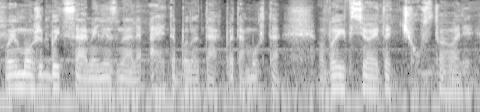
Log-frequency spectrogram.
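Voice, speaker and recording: An actor playing a proud, irritable, tormented middle-aged gentleman in a radio play, agitated and accusatory, with emphatic repetitions. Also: on the low side, steady tone, a little fast, natural voice. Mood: accusing. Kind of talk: Russian radio play acting.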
